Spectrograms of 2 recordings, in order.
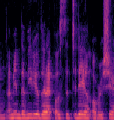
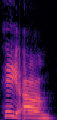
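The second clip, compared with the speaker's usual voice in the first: ordinary talk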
